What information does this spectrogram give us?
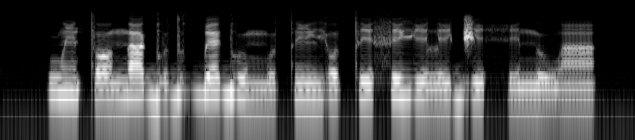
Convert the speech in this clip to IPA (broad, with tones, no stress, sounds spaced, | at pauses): w ĩ˦ t ɔ˧ n a˦ ɡ u˧ d u˦ ɡ͡b ɛ˦ ɡ u˦˨ m u˨˦ t ĩ˦ j o˦ t i˦ s i˦ j i˦˨ l i˨˦ d͡ʒ i˦˨ h i˨˦ n u˦˨ w ã˧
